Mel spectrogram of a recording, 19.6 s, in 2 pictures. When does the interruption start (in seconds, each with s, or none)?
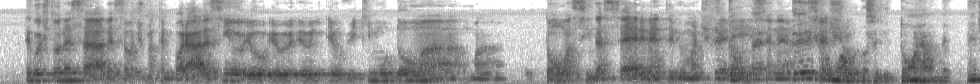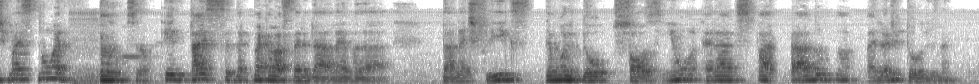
7.2 s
